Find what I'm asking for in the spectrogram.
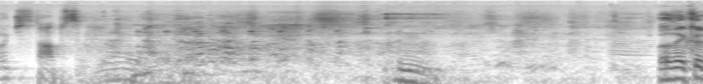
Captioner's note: laughter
